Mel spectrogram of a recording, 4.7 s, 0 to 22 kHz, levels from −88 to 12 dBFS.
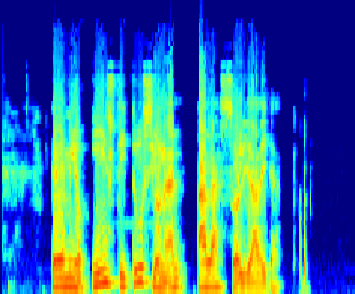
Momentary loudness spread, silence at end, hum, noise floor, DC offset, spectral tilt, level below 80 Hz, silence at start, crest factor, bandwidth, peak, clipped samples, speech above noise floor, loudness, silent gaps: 16 LU; 0.65 s; none; -71 dBFS; under 0.1%; -5.5 dB/octave; -40 dBFS; 0.1 s; 12 dB; 12 kHz; 0 dBFS; under 0.1%; 61 dB; -10 LUFS; none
